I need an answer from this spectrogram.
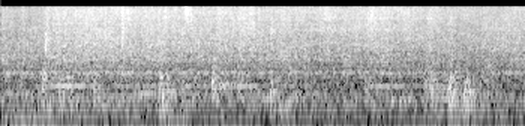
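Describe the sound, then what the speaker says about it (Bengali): Spice paste sautéing in a pan for an egg and spring onion dish makes a loud, steady, close hiss and sizzle with occasional scraping stir sounds, and no voices. "এখন এই মশলাটাকে একটু কষিয়ে নেব।"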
